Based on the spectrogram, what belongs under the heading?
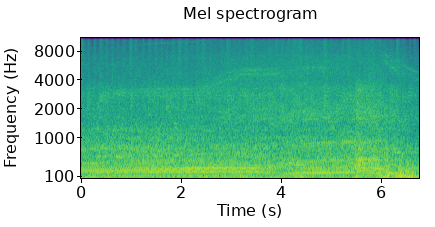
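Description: V8 engine of a 4WD running at steady revs while crawling along a dirt track, the pitch dropping about three and a half seconds in, then revving down and back up near the end.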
